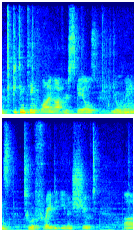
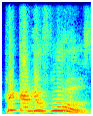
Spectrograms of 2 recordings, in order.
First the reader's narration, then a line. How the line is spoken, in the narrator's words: Drudge, Long Beard, and the High Marsh, like almost in like sequence with each other, scream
